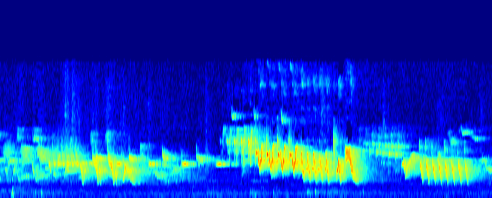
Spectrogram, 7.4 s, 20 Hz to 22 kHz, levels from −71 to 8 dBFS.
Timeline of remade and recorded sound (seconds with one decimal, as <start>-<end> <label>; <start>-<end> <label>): 0.0-4.5 recorded; 4.5-5.2 remade; 5.2-7.4 recorded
